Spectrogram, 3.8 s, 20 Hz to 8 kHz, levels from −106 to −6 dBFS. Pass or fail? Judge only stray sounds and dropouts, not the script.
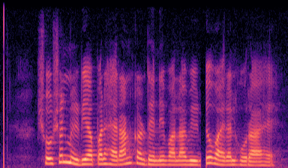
fail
